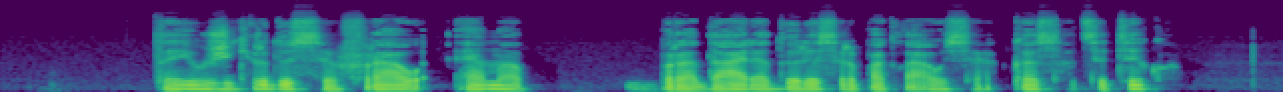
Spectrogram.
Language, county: Lithuanian, Vilnius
